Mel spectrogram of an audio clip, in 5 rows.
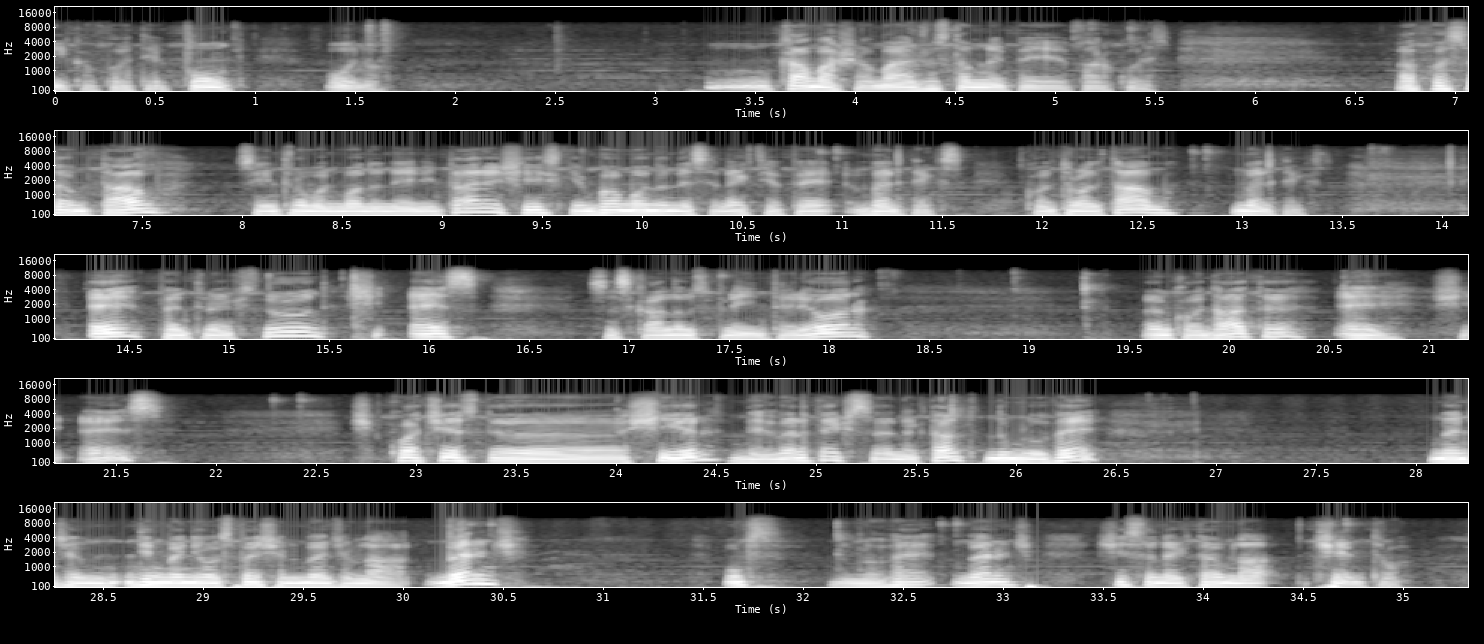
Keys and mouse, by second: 6.9 Tab, 10.2 ctrl+Tab, 12.0 ctrl+Tab, 14.1 e, 19.4 e, 25.7 w, 32.2 w.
